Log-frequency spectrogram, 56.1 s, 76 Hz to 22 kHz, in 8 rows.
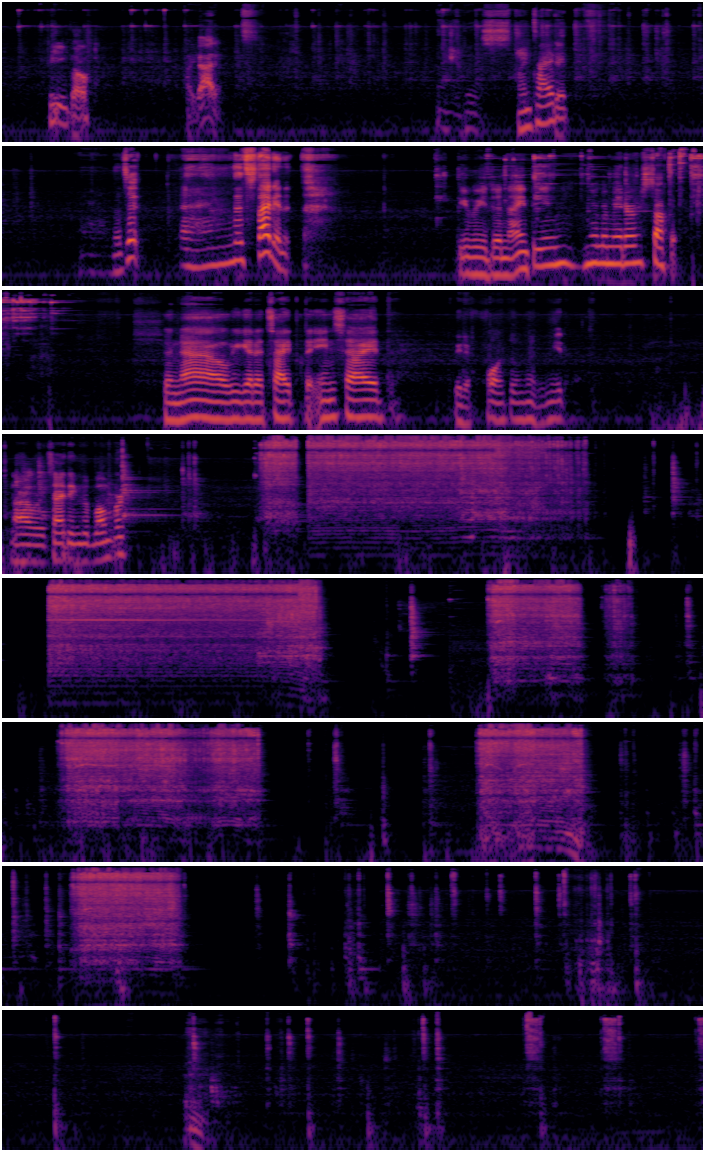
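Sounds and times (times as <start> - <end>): clicks and knocks of tools: 0.1 - 7.5, 21.4 - 24.2, 25.6 - 28.6, 31.8 - 33.1, 34.0 - 35.6, 37.5 - 40.0, 41.2 - 48.6, 50.9 - 53.6, 54.2 - 55.4
power tool tightening bolts: 22.8 - 27.9, 28.5 - 31.4, 32.8 - 37.8, 39.3 - 44.0, 54.2 - 56.0.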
